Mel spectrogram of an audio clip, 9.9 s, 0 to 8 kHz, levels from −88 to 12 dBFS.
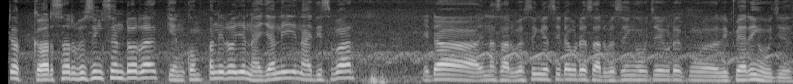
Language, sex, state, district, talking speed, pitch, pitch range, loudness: Odia, male, Odisha, Sambalpur, 120 wpm, 175 Hz, 155-215 Hz, -15 LUFS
